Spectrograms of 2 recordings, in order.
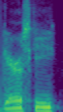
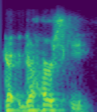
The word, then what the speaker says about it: Gehersky: say your last name, Gariski. I probably butchered that. Yeah, you butchered it. It's fine though, man. I won't hold it again. How do I say it? How do I say it? Gahersky.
